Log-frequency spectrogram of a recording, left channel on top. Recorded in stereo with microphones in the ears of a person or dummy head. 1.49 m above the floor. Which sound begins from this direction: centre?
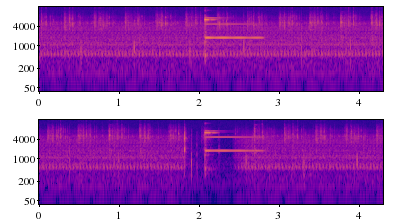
A bell, at 2.1 s.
